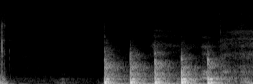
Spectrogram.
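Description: Five firm knocks on a wooden podium in a steady, even rhythm, loud, following a brief quiet pause with no talking.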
